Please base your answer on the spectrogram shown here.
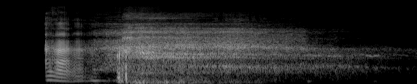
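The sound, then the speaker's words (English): A deep breath drawn in through the airways, a breathy rush of air lasting a few seconds that gradually thins and fades, with a brief voiced sound at the very start. “Take a deep breath in.”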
